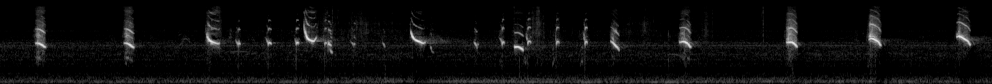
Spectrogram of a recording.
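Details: Osprey in Charlo, Montana, USA, calling in reaction to an intruder: scattered high, sharp whistled notes that slur downward, given singly and in small irregular clusters over ten seconds against a quiet background.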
